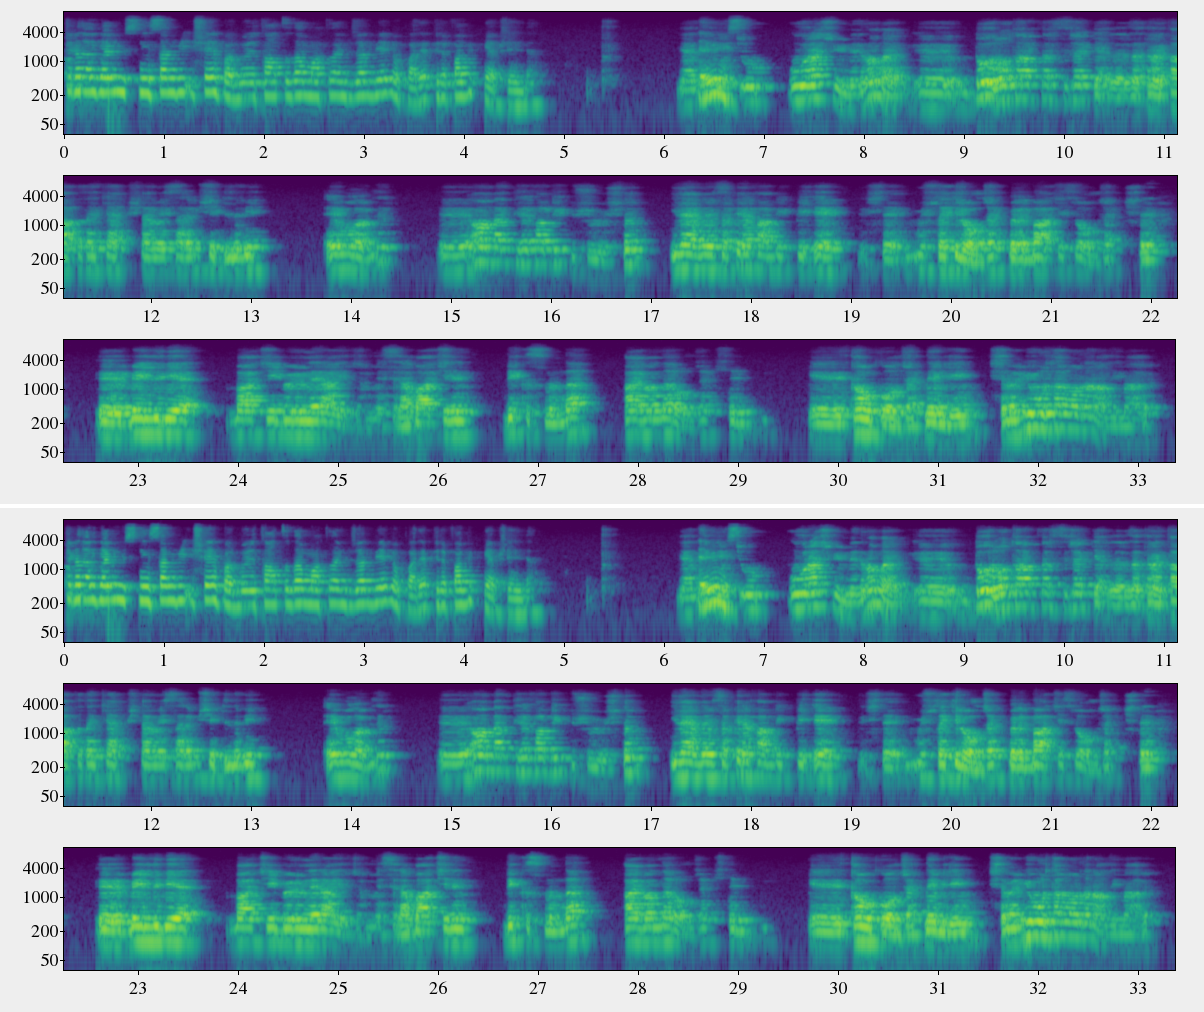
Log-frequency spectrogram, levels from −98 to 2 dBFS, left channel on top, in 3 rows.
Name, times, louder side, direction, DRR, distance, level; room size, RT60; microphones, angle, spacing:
voice 1, 0.0-4.7 6.3-6.7, right 1 dB, 40° right, 6 dB, 2.9 m, -23 dB
voice 2, 6.1-7.0 7.2-13.1 13.7-14.4 14.9-16.9 17.2-22.1 22.6-23.6 23.9-26.3 26.6-27.5 27.9-29.1 29.7-33.1, right 1 dB, 60° right, -3 dB, 4.5 m, -23 dB
14.0 x 12.5 x 4.4 m, 0.31 s
head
